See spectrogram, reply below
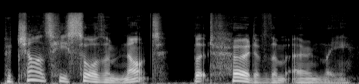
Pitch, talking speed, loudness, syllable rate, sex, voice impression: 110 Hz, 165 wpm, -17 LUFS, 4.1 syllables/s, male, masculine, slightly middle-aged, cool, sincere, slightly wild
